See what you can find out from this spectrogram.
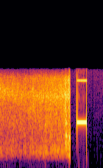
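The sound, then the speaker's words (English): An answering machine beep: one short, clean electronic tone, steady in pitch. It sounds alone, right after a stretch of line hiss that cuts off abruptly. “If you would leave your message at the beep, we'll gladly return your call.”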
